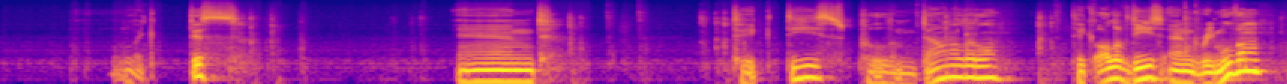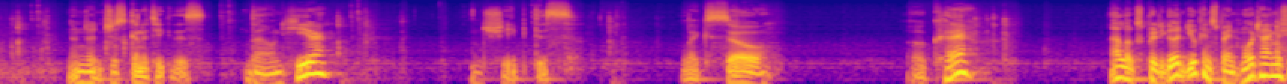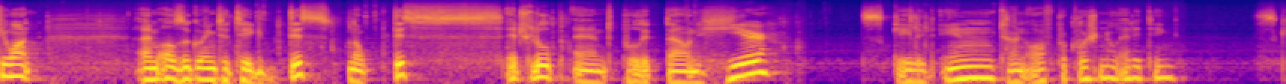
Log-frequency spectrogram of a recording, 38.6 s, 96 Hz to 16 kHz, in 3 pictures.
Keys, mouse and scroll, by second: 9.5 alt+a, 10.4 b, 13.2 alt+shift+click, 14.0 g, 16.4 alt+shift+click, 16.8 s, 18.7-19.1 scroll down 1, 19.1-22.8 shift+middle drag, 22.8 KP_1, 23.5-23.9 scroll down 2, 23.9-24.6 scroll up 1, 24.6 shift+middle click, 25.1-25.6 scroll up 2, 25.6 alt+a, 26.0-26.4 scroll up 1, 26.4 shift+middle click, 27.0 alt+a, 27.5 alt+click, 29.1 alt+a, 30.4 alt+shift+click, 31.2 g, 33.6 s, 35.8 o.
